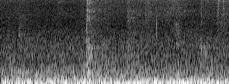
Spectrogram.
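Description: A few light taps of a stylus tip on a tablet's glass screen, the clearest a little under a second in, over a steady low background hum.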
